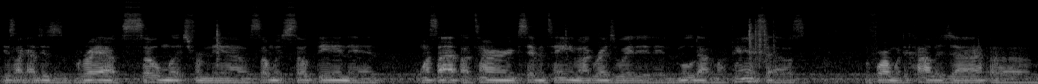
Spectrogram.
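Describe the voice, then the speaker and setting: A man's voice: low-pitched, little pitch movement, normal speed, recorded from a distance, noisy background. A young man from southern Arkansas, a comedian and musician, chatting casually as an interview guest and telling stories with a laugh. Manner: laid-back, laughing, storytelling.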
